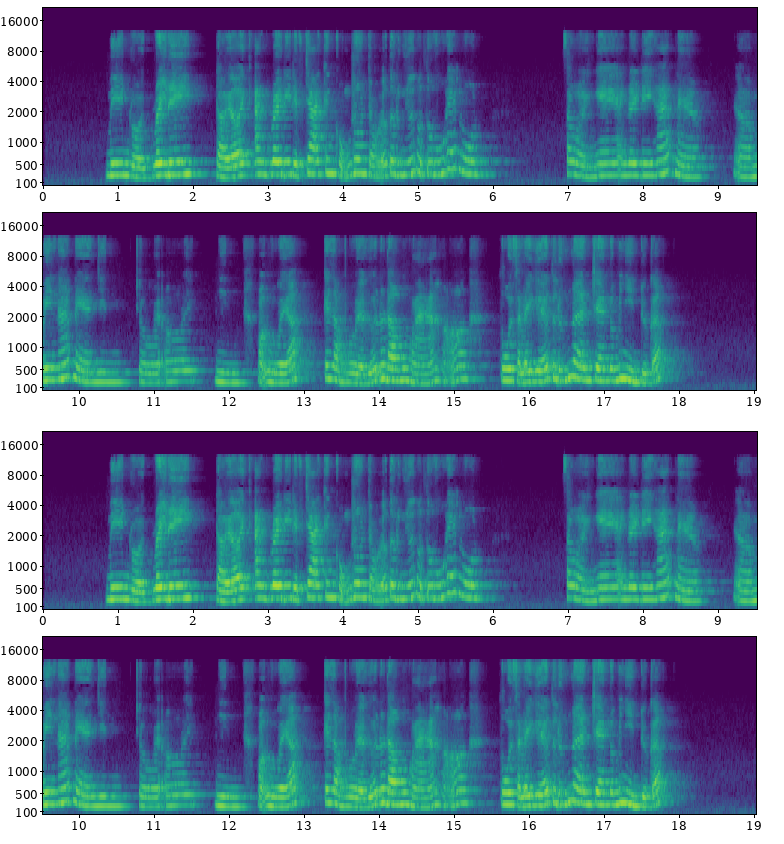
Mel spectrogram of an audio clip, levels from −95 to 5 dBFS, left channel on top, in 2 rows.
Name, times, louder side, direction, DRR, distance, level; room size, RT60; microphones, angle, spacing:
voice 1, 0.8-2.0 2.3-5.9 7.0-8.8 9.2-13.0 13.3-15.3 15.6-17.8, right 1 dB, 5° right, 1.2 m, -20 dB
18.0 x 15.0 x 9.8 m
head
